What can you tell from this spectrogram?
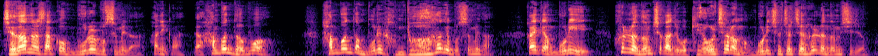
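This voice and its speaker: A man giving a bible lecture, retelling scripture as a lively story and acting out the quotes. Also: on the high side, fast talker, breathy edge.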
